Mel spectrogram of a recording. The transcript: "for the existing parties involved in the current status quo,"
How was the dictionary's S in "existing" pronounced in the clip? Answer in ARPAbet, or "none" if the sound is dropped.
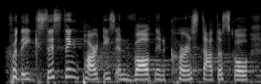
S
